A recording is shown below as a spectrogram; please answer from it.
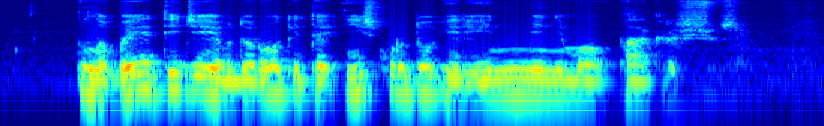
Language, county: Lithuanian, Kaunas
